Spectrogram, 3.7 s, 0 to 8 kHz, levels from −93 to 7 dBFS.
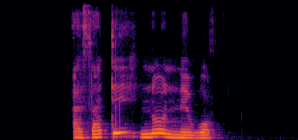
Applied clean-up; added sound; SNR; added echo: neural mask model DeepFilterNet 3.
